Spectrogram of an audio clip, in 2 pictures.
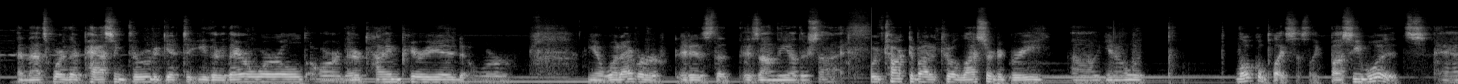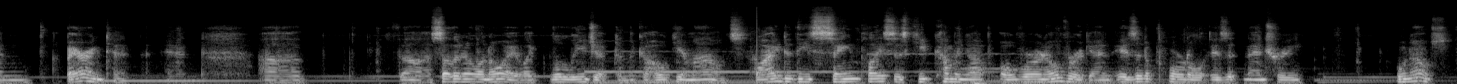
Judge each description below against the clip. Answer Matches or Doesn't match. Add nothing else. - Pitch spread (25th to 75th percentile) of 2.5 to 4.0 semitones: Matches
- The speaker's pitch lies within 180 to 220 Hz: Doesn't match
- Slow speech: Doesn't match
